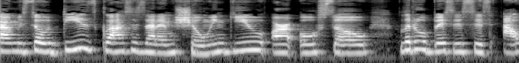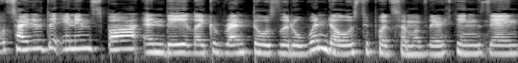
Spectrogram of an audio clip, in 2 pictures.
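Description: A woman with a bright, sharp tone speaks at a moderate pace with hardly any pauses and ordinary pitch variation, over a quiet background. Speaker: travel vlogger. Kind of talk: casual vlog chat. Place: hall. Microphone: phone near.

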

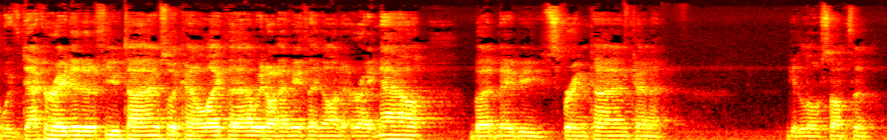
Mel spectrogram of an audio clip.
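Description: Speaking at a fairly quick pace, a man with a fairly low pitch and a dark, mellow tone sounds somewhat breathy, shows ordinary pitch variation, and has audible room echo around him. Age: 40s. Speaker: homesteader and woodworking channel host. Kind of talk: casual chat.

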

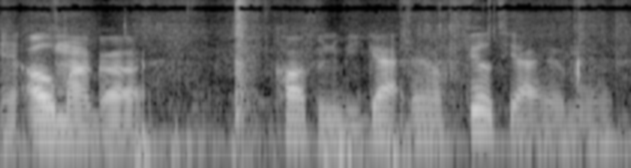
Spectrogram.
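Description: A man speaks at a fairly slow pace in a dry sound with no echo, with noticeable background noise behind him. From Alabama, US South (Mobile area); Alabama. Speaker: vlogger. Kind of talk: casual vlog chat. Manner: animated. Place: open country. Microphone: phone near.

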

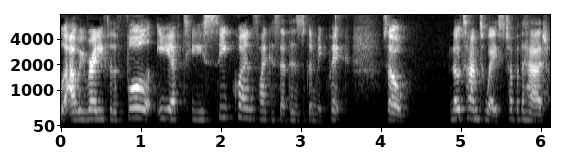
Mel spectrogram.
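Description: A woman speaks in an upbeat tone at a moderate pace and a fairly high pitch, her loudness swinging widely. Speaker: EFT practitioner and life coach. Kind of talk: guided EFT tapping meditation. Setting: video, solo. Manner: friendly, upbeat, casual. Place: home room.

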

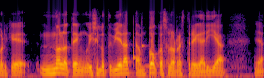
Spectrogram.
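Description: A man at a moderate pace with fairly even intonation. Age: 30s. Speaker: streamer. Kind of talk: casual chat. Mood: defensive, scolding. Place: home room. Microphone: headset.

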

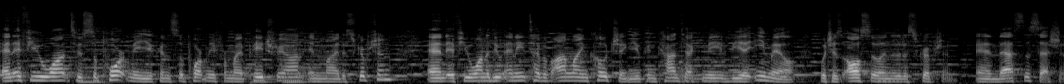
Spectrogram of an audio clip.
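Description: A man talking at a very fast pace with ordinary pitch variation, clear music in the background. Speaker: fitness coach. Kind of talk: tutorial outro, casual vlog chat. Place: home room. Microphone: phone near.

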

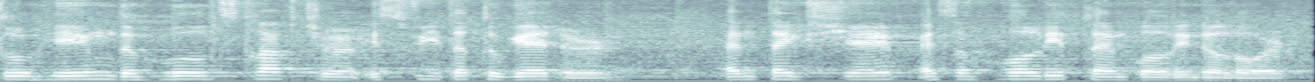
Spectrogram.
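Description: A man talks at a moderate pace with fairly even intonation and very even loudness, against noticeable background noise. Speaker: lector reading scripture and prayers. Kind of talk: scripture reading aloud. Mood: calm, solemn. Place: church. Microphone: podium.

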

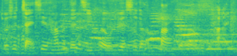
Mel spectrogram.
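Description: Against clear background noise with a crowd plainly audible, a woman with a fairly low voice speaks fast, her pitch swinging very widely.

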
